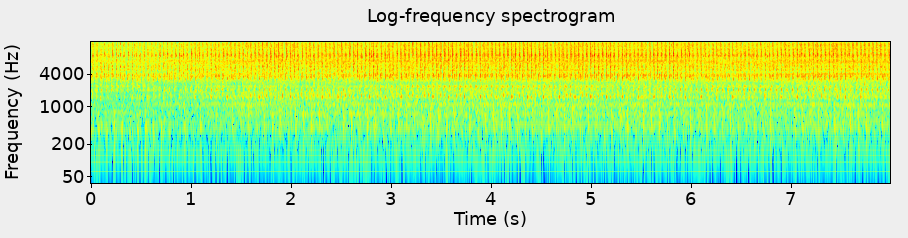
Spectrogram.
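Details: Ford Fiesta ST 180 EcoBoost at idle: steady deep knock about three times a second; Ford blames the clutch release bearing but noise persists whether clutch pressed or not, owner suspects bearing damage; source unconfirmed.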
